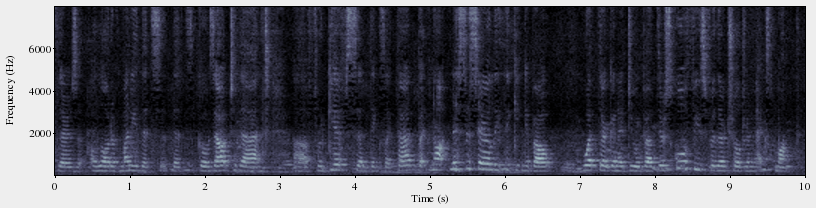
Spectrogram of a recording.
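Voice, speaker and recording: A fairly high-voiced woman explains her work earnestly in an interview, often restarting her sentences with ums. She sounds distant from the microphone in a roomy, echoey space. A faint hiss of background noise sits behind her voice. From United States. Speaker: marketing advisor. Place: workshop premises.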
